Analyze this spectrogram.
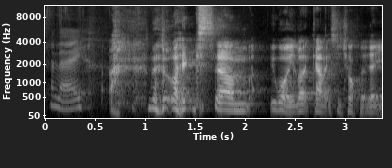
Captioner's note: laughs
